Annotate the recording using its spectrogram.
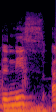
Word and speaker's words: D'Nise: And let me tell y'all, Denise, my music name, my artist name is spelled D'NISE.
